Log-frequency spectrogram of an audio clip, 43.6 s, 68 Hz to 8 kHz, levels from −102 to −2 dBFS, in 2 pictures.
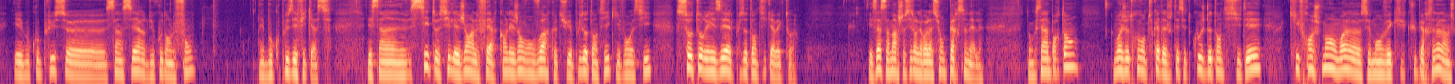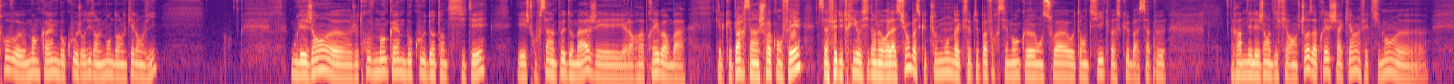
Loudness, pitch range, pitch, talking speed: -15 LUFS, 115-140 Hz, 125 Hz, 210 wpm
